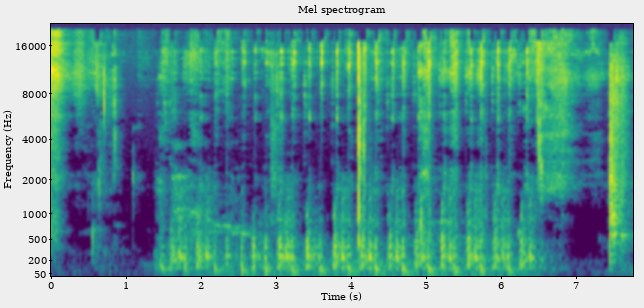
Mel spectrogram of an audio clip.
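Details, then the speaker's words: 1988 VW Voyage 1.6: hollow clunks about three a second as the front is rocked. The front suspension is knocking and very loose; the shocks are to be replaced and play in a tie-rod end or the steering box is suspected. "a suspensão dianteira dele dianteira sol tá batendo né"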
